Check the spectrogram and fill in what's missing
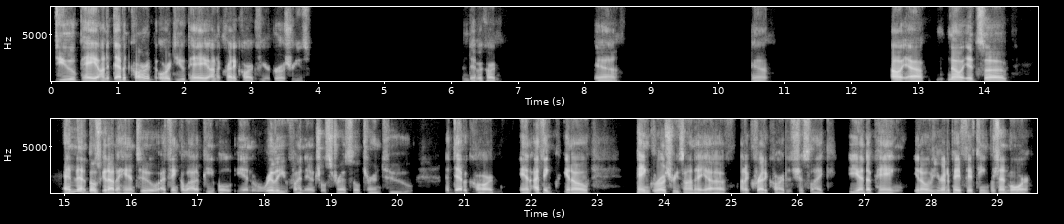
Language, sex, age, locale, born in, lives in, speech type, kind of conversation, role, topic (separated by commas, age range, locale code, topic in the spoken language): English, male, 45-49, en-US, United States, United States, conversation, advice, advisor, How can I manage financial stress and feel more in control?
